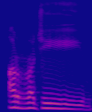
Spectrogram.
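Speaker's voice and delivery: "ar-rajim" at half speed, long held "ee"; slow teaching pronunciation. Shown as a demonstration. Teacher teaching the phrase word by word, "ar-rajim" drawn out. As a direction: stretch the last syllable of "ar-rajim".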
